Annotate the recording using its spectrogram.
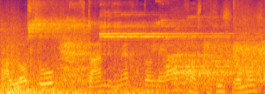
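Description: A referee's whistle gives a short, shrill blast.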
